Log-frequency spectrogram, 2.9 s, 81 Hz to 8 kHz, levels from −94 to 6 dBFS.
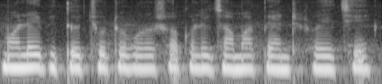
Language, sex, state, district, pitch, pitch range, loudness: Bengali, female, West Bengal, Alipurduar, 190 Hz, 185-200 Hz, -14 LUFS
